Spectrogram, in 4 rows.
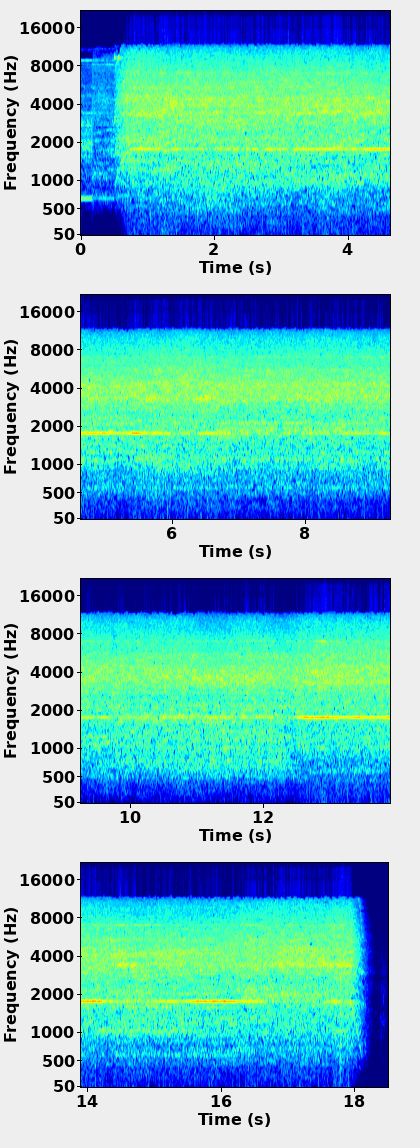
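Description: A Dyson Airstrait hair straightener on its wet-hair mode at 110 degrees blows hot air in a loud, steady rush with a faint whine. It runs unbroken for about eighteen seconds, then cuts off.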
